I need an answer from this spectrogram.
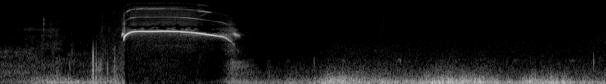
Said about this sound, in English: I'm going to give her another stop whistle with a traffic cop stop too.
